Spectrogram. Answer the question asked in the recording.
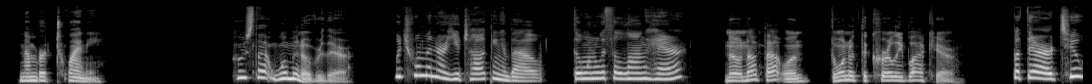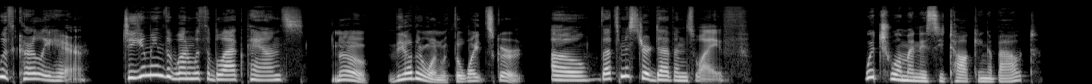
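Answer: The woman with curly black hair and a white skirt (Mr. Devon's wife)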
